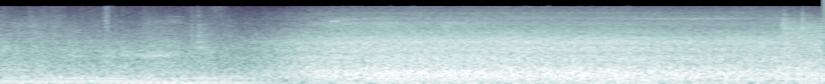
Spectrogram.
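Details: Steady vehicle or train rumble throughout, broadband and getting louder after the first second and a half, with low engine hum early on and no animal calls heard.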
